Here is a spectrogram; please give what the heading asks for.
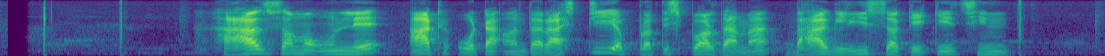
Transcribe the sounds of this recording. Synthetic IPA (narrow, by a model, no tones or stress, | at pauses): halsʌmːʌunle | aʈʰoʈaʔʌnt̪ʌrːasʈrijʌprʌt̪ispʌrd̪ʱamabʱaɡlisʌkekit͡sʰin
